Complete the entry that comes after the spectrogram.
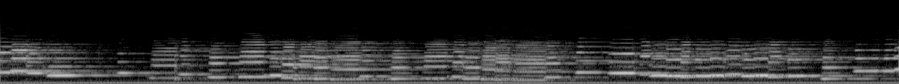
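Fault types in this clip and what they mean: No technical faults can be heard anywhere in this clip. The sound continues steadily without any audible interruption or damage.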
